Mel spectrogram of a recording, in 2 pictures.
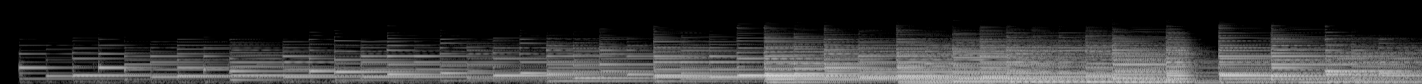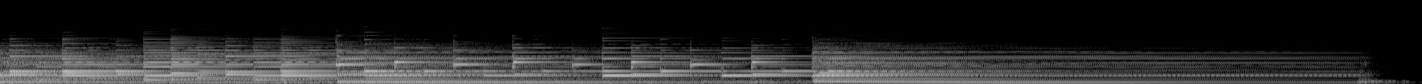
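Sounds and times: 
rosewood grand piano: 0.2 - 28.4.

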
